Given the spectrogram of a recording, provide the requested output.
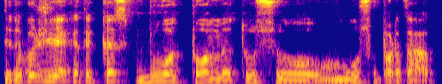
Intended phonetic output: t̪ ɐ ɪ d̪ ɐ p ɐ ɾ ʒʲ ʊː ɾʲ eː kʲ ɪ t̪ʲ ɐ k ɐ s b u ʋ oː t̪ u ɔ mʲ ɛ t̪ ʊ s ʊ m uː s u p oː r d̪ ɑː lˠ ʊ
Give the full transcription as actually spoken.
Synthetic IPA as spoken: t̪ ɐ ɪ d̪ ɐ b ɐ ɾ ʒʲ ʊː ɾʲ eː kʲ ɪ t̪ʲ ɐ k ɐ s b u ʋ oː t̪ u ɔ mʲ ɛ t̪ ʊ s ʊ m uː s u p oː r t̪ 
